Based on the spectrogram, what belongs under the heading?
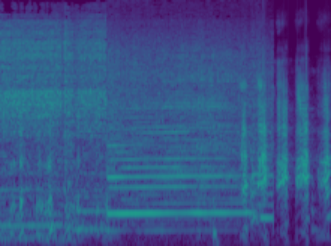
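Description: A loud race car engine whines at high revs, its droning pitch jumping abruptly higher partway through, then breaking into choppy, sputtering revs near the end. No one speaks.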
